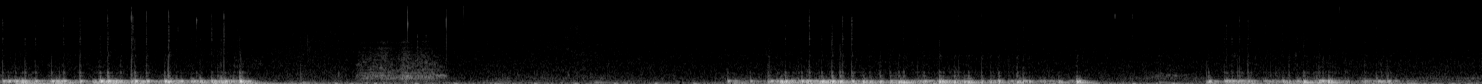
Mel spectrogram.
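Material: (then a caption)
Steel mesh. Long fake nails on both hands scratch the hollow woven steel mesh head of a silver Blue Yeti USB microphone. It comes across as deep, rumbling, muffled scraping in three bursts, separated by quieter stretches and a brief softer swish.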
